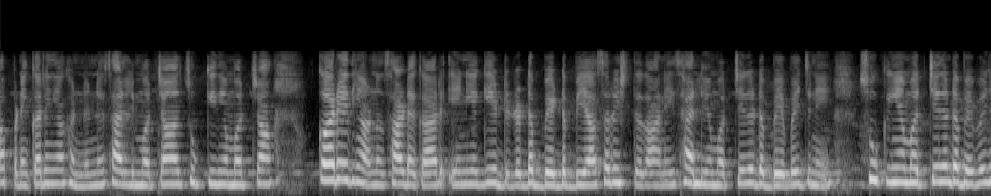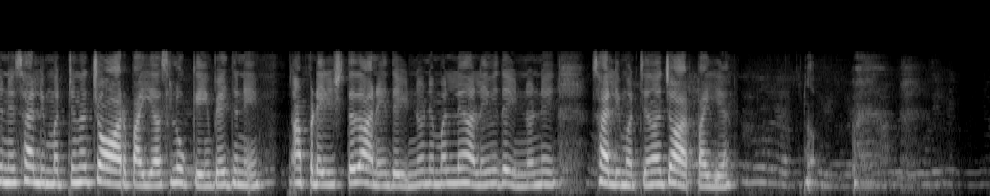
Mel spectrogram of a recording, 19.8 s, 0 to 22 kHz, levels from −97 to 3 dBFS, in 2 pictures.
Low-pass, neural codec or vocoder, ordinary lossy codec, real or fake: 7.2 kHz; none; none; real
